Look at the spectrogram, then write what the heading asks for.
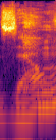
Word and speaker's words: Zelle: Zelle? Zelle.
